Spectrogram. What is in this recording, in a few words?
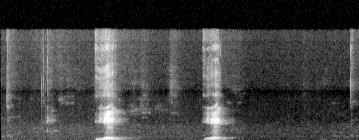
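e (the short e, as in 'etiquette', Tamil, vowels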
